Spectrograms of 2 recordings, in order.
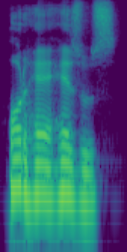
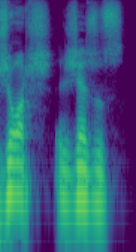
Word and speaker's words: Jorge Jesus: you do pronounce the J. It's not Jorge Jesus. It's Jorge Jesus.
